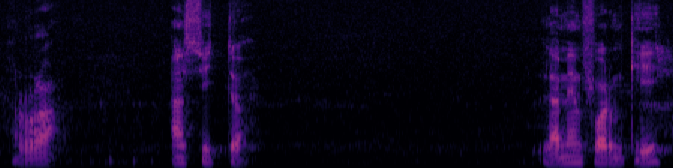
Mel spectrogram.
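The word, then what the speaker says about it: راء: Ensuite la lettre R en arabe s'écrit comme ça comme l'arc. OK ? Et on lit ça ro. Dal, dal ra.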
